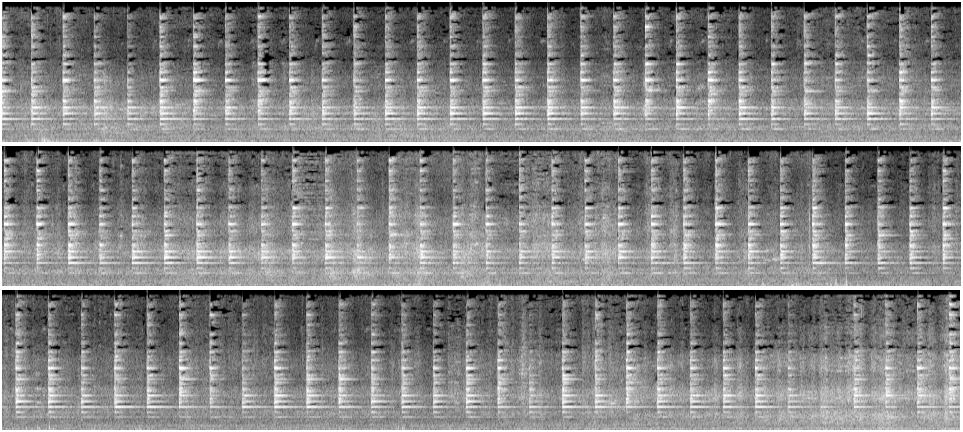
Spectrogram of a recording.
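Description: Empty freight hopper cars rolling past a grade crossing with a steady rumble and rattle, while the crossing's WCH mechanical bell rings in rapid, even strokes, the signal active for the passing train.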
